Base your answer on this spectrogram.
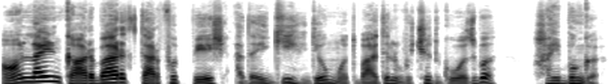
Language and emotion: Kashmiri, surprised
